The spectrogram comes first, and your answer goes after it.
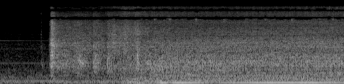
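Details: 2011 Dodge Durango 3.6 Pentastar, driven while overheating after its oil cooler/filter housing ruptured: cranks and catches quickly into an even idle, no misfire or knock, oil not milky; blown head gasket shown only by block test turning yellow.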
